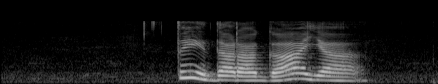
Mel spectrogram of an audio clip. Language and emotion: Russian, positive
